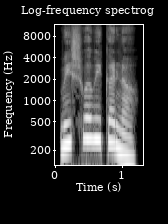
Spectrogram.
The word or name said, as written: ವಿಶ್ವವಿಕರ್ಣ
